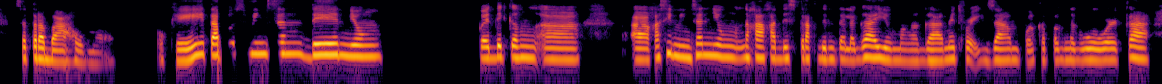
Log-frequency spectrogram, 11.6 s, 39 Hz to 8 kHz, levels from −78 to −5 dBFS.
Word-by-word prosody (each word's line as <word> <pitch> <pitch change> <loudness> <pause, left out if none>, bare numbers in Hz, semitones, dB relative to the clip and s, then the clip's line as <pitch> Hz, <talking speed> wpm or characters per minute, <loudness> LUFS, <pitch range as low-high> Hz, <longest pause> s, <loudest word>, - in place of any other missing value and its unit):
sa 205 - -3
trabaho 175 -4 +2
mo, 145 -1 -17 0.5
okey? 180 +8 +1
Tapos 265 +2 +2
minsan 270 -1 -2
din 250 -1 +6
yung 230 0 +3 1.1
puwede 205 +1 +3
kang, 215 -1 +1
ah, 190 -1 -1 0.6
ah, 185 -1 +3
kasi 225 +6 -1
minsan 240 +3 +1
yung 215 -4 -1
nakaka-distract 205 -1 0
din 195 0 -2
talaga 195 +3 +1
yung 190 -3 0
mga 170 -1 -8
gamit 180 +2 -1
for 190 - -3
example 180 -1 -4
kapag 180 0 -9
nagwo-work 185 0 -1
ka, 200 -3 +3
200 Hz, 135 wpm, -23 LUFS, 180-225 Hz, 1.1 s, din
